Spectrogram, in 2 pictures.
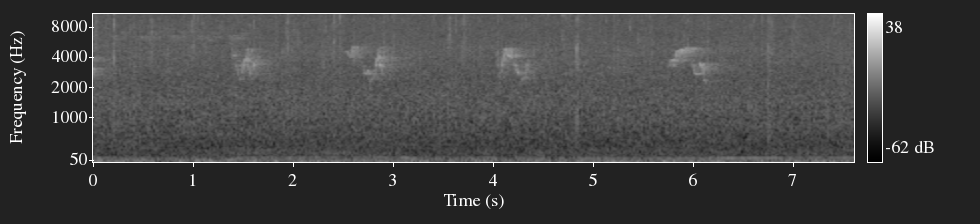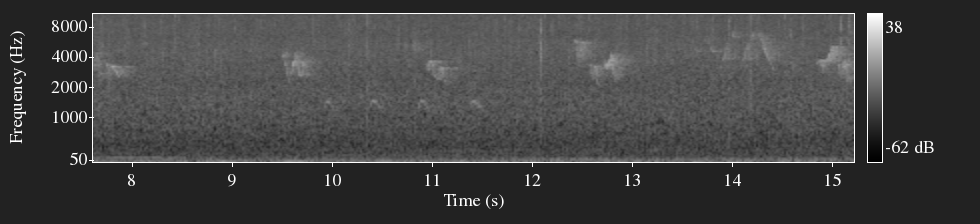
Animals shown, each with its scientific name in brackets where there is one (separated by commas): Chestnut-sided Warbler (Setophaga pensylvanica), Black-and-white Warbler (Mniotilta varia), American Crow (Corvus brachyrhynchos), Red-eyed Vireo (Vireo olivaceus)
